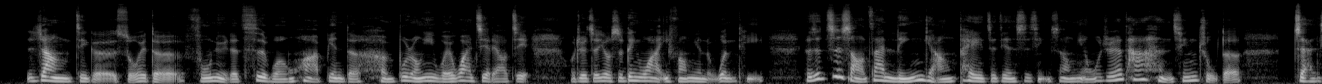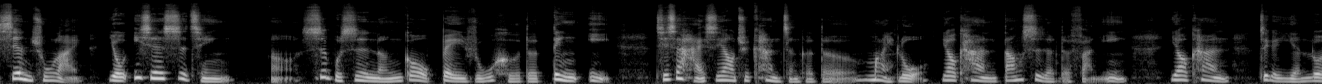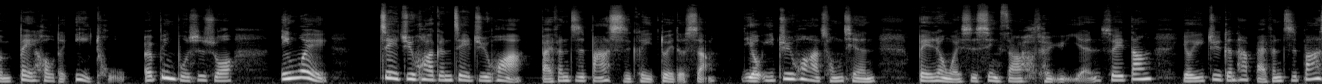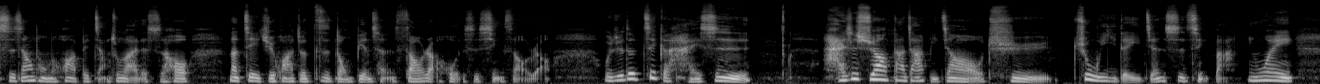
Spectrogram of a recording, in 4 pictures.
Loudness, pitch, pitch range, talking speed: -23 LUFS, 160 Hz, 140-205 Hz, 250 characters per minute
